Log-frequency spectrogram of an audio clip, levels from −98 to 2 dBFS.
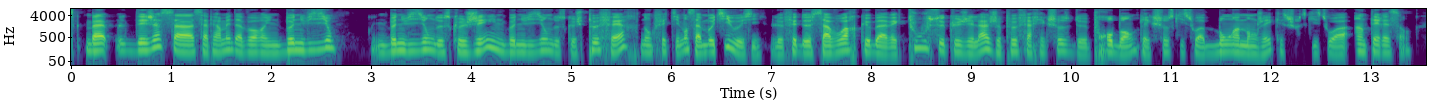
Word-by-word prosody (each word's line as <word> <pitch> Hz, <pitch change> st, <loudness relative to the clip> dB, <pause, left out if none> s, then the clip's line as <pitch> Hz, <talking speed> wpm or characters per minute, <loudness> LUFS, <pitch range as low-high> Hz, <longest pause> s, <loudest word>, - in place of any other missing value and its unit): Bah, 140 Hz, +1 st, +7 dB
heu, 135 Hz, -, -8 dB
déjà 145 Hz, +9 st, +5 dB
ça 125 Hz, -11 st, +5 dB
ça -, -, -2 dB
permet 130 Hz, +4 st, -3 dB
d'avoir 125 Hz, -3 st, -1 dB
une 115 Hz, 0 st, -6 dB
bonne 145 Hz, +5 st, 0 dB
vision. 155 Hz, +6 st, -1 dB, 0.4 s
Une 115 Hz, 0 st, -12 dB
bonne 135 Hz, +3 st, +2 dB
vision 140 Hz, +3 st, -1 dB
de 120 Hz, -, -2 dB
ce 120 Hz, -, +4 dB
que 120 Hz, -, -2 dB
j'ai, 130 Hz, +4 st, +6 dB
une 180 Hz, -9 st, -5 dB
bonne 125 Hz, 0 st, -3 dB
vision 125 Hz, +4 st, -4 dB
de 120 Hz, -, -7 dB
ce -, -, -6 dB
que -, -, -7 dB
je -, -, -1 dB
peux 150 Hz, 0 st, -1 dB
faire, 180 Hz, +6 st, +1 dB
donc 120 Hz, -1 st, -6 dB
effectivement 130 Hz, +3 st, -4 dB
ça 150 Hz, -, +1 dB
motive 125 Hz, -, +2 dB
aussi, 100 Hz, -3 st, -3 dB
le 100 Hz, 0 st, -7 dB
fait 130 Hz, +5 st, -1 dB
de 115 Hz, -, +1 dB
savoir 120 Hz, +5 st, +3 dB
que, -, -, -4 dB
bah, 120 Hz, -, +2 dB
avec 100 Hz, -1 st, 0 dB
tout 180 Hz, +1 st, -3 dB
ce 145 Hz, -, +4 dB
que 125 Hz, -1 st, -3 dB
j'ai 110 Hz, -2 st, 0 dB
là, 105 Hz, -, +3 dB
je 135 Hz, -6 st, -1 dB
peux 130 Hz, +3 st, -5 dB
faire 110 Hz, -3 st, -1 dB
quelque 115 Hz, -1 st, -6 dB
chose 130 Hz, -2 st, -1 dB
de 100 Hz, -3 st, -7 dB
probant, 110 Hz, +1 st, -1 dB
quelque -, -, -5 dB
chose 125 Hz, 0 st, 0 dB
qui 115 Hz, -, -8 dB
soit 100 Hz, -, -1 dB
bon 125 Hz, +3 st, -4 dB
à -, -, +2 dB
manger, 110 Hz, -3 st, -4 dB
quelque -, -, -6 dB
chose -, -, -1 dB
qui 110 Hz, -, -8 dB
soit 105 Hz, 0 st, -2 dB
intéressant. 125 Hz, -3 st, -1 dB
125 Hz, 275 wpm, -24 LUFS, 115-140 Hz, 0.4 s, Bah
